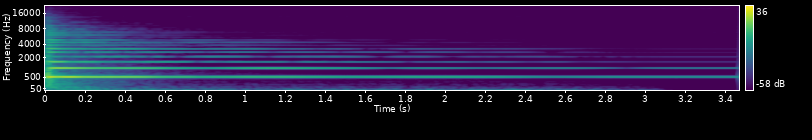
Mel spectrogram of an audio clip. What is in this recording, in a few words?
PNO FF; Synclavier Sampler Library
